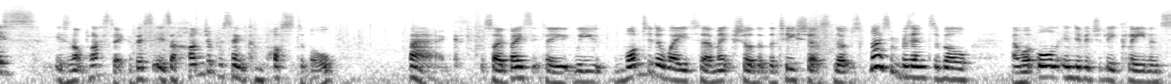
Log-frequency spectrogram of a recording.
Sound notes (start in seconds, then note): none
